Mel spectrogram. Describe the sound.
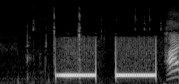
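A phone line rings out with two steady electronic ringback tones separated by a short pause, heard loud, while a call waits to be answered, with a brief voice breaking in right at the end.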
